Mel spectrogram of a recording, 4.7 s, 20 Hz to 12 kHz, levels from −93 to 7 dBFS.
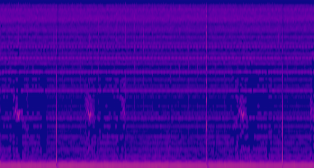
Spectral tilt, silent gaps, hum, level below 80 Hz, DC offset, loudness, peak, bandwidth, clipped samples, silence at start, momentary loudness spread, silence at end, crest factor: -1.5 dB/octave; none; 60 Hz at -60 dBFS; -60 dBFS; under 0.1%; -57 LUFS; -36 dBFS; 11.5 kHz; under 0.1%; 0 s; 1 LU; 0 s; 22 dB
